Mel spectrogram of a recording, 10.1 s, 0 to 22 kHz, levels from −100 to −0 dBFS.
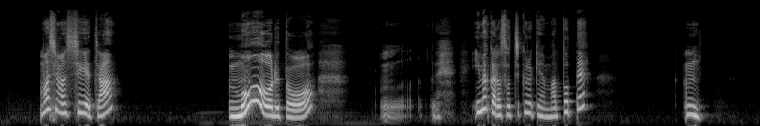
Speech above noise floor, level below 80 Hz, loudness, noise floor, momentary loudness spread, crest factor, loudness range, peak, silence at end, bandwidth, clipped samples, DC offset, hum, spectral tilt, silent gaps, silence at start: over 60 dB; -84 dBFS; -30 LUFS; under -90 dBFS; 25 LU; 20 dB; 8 LU; -12 dBFS; 0.8 s; 15 kHz; under 0.1%; under 0.1%; none; -4.5 dB/octave; none; 0.55 s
